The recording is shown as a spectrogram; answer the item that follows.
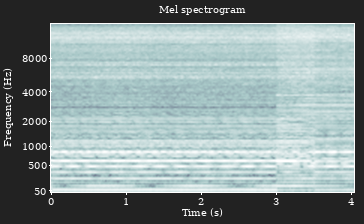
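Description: Harbor Freight bench grinder running freely with no work against the wheel: a steady motor hum and whine.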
